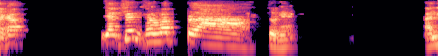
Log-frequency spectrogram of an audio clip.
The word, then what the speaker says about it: ปลา: รูป นิด นึง อ่ะ ปลา เรา คน ไทย เนี่ย จะ ออก เสียง ป่า เป็น อย่าง นี้เรา เรา ลืม ตัว เปรอะ ตัว นี้ ปลา ปลา ไม่ ใช่ ครับ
